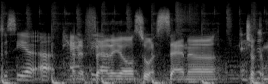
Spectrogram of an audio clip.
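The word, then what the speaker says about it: Aphelios: It's a Phelios, yeah, because he's a fella. He's a fella. That's not where it comes from at all, but that's how I use it to remember how to pronounce it.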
